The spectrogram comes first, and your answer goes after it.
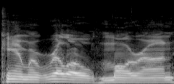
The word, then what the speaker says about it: Camarillo: carmelio are very unprofessional it's pronounced Camarillo you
